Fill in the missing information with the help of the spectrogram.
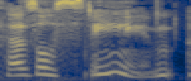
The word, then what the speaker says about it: Hesseltine: That's not how you say my name. – I know. It's a joke. Hesseltine. – It's Hesseltine.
